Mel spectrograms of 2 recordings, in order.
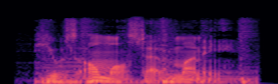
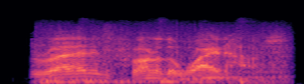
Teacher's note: So the word of may just sound like a very quick [uh]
